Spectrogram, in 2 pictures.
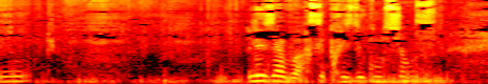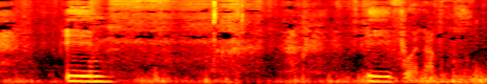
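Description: A young woman talks close to the microphone.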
